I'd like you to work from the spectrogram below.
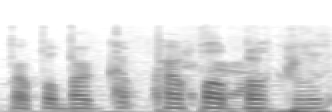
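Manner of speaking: tongue-tied Scottish accent on "Purple burglar"; Scottish accent attempt. Shown as a demonstration. GM trying a Scottish accent for the players, Scottish accent. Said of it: "if you try and do a Scottish accent".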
